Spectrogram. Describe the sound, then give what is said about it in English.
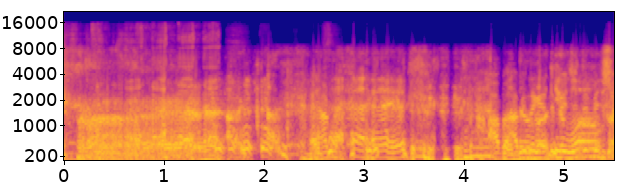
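A man makes gruff growling and grunting noises in a rough rhythmic burst for several seconds, imitating a rapper's signature growl with his voice. “Look at bad women with a … growl face.”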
